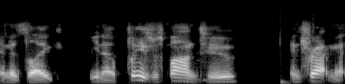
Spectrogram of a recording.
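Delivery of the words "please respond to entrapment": put-on automated navigation-style robotic announcement voice. Speaker recalling a call over the station intercom, imitating a GPS-type voice. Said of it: "some you know like a G P S voice type thing".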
